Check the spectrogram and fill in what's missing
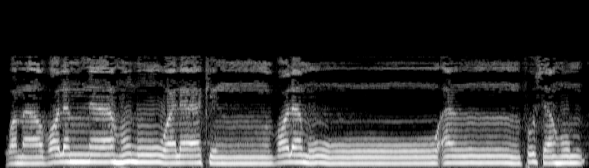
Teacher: أقرأ لقالون بالتوسط مع الصلة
